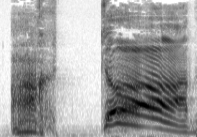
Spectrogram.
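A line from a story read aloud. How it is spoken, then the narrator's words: Shout. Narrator (Russian): закричал Карлсон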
